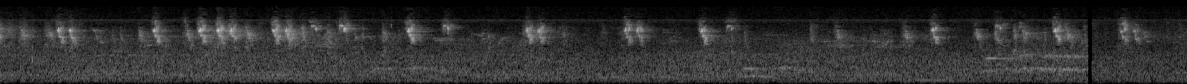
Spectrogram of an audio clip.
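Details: Streak-eared bulbul in Ubon Ratchathani, Thailand, 4 February 2020: a busy run of brief high chirps and clipped notes, dense at first and then spaced about half a second to a second apart, with faint lower background sounds.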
